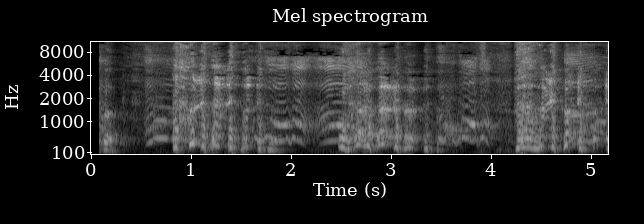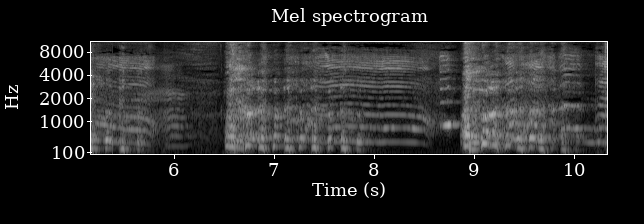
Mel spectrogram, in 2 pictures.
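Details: Several short coughs from a dad, mixed with loud, bubbling laughter from 5-month-old twin babies who find the coughing hilarious, in a small room.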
